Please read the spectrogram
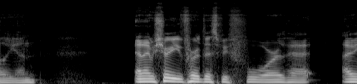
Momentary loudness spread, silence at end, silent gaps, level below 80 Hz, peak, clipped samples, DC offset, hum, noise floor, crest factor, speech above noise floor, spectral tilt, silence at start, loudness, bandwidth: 13 LU; 0 s; none; -54 dBFS; -4 dBFS; under 0.1%; under 0.1%; none; -68 dBFS; 18 dB; 47 dB; -6 dB/octave; 0 s; -22 LUFS; 15.5 kHz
